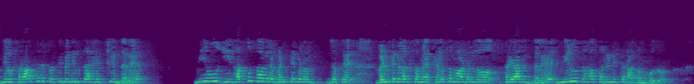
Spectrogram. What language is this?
Kannada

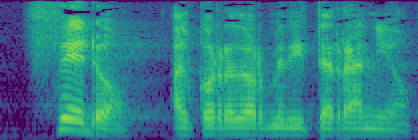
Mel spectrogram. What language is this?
Spanish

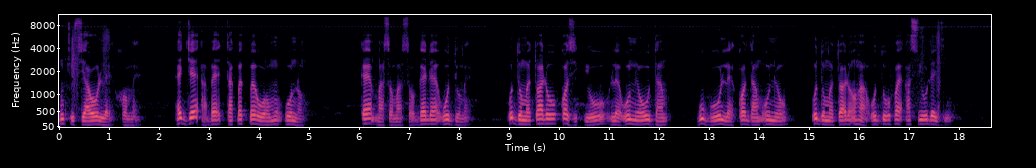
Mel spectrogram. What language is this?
Ewe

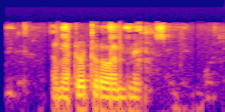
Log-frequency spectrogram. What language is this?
Swahili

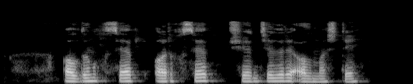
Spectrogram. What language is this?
Uyghur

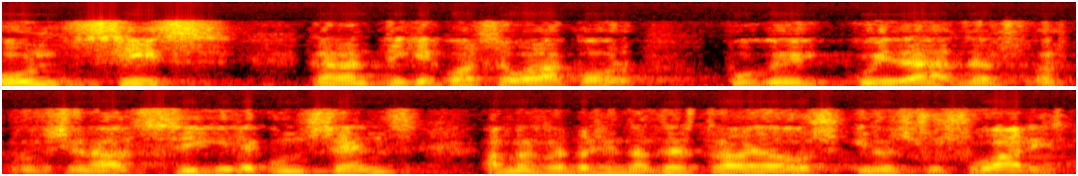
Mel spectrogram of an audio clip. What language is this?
Catalan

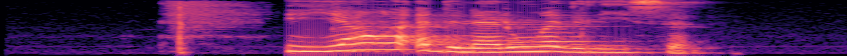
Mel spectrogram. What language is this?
Kabyle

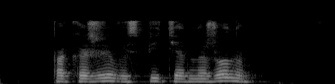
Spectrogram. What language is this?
Russian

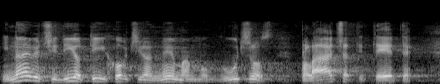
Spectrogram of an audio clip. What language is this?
Croatian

